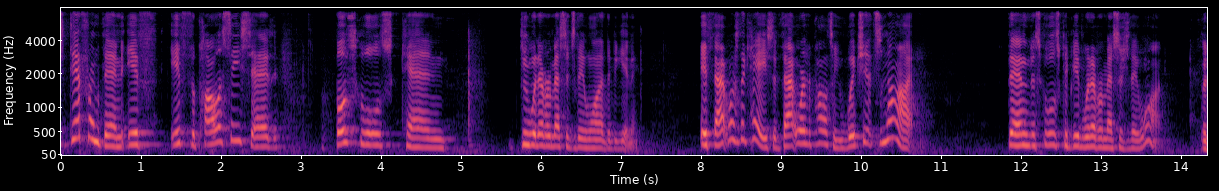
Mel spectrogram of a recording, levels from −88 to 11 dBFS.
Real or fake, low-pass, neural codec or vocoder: fake; 7.2 kHz; codec, 44.1 kHz, 3.4 kbps, Pupu-Codec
